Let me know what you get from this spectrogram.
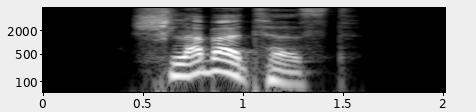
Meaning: inflection of schlabbern: 1. second-person singular preterite 2. second-person singular subjunctive II
- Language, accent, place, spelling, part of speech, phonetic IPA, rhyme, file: German, Germany, Berlin, schlabbertest, verb, [ˈʃlabɐtəst], -abɐtəst, De-schlabbertest.ogg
